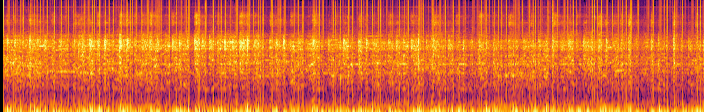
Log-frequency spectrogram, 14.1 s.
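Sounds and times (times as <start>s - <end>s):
deep rumble: 0.0s - 14.0s
fireworks bangs and crackles: 0.1s - 14.0s.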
